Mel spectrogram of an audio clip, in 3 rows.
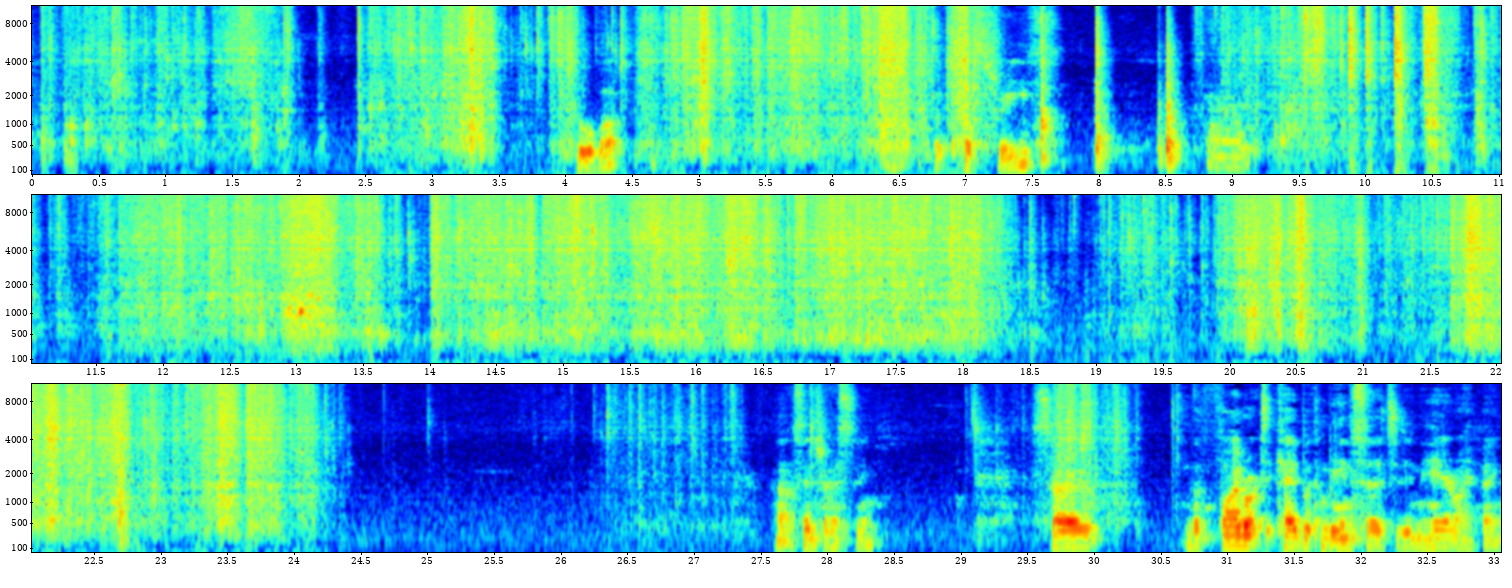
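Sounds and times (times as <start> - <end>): plastic packaging crinkling: 0.0 - 7.6, 8.6 - 24.5, 26.2 - 27.5, 29.5 - 30.6.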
